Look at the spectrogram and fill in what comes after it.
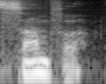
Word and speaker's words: Sampha: I'm not sure how you pronounce it. – It is. I think it's Sampha. It's S-A-M-P-H-A.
